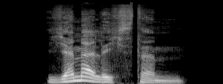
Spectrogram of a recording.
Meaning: strong dative masculine/neuter singular superlative degree of jämmerlich
- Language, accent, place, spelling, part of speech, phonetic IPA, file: German, Germany, Berlin, jämmerlichstem, adjective, [ˈjɛmɐlɪçstəm], De-jämmerlichstem.ogg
